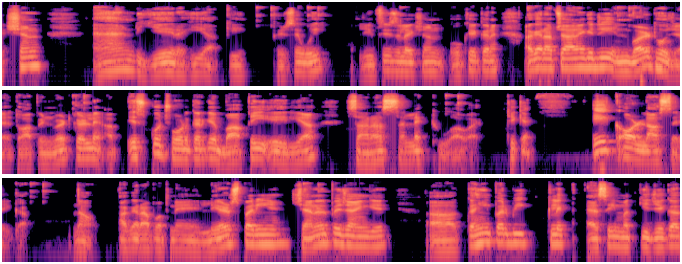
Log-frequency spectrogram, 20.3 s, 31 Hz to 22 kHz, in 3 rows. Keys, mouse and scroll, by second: 2.5-6.1 drag, 11.1 click, 13.7 click, 16.5 click, 16.5 click.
